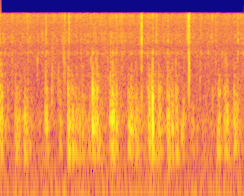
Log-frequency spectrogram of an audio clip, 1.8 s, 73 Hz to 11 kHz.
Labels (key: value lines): label: biophony, sea urchins (Echinidae)
recorder: SoundTrap 600 or HydroMoth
